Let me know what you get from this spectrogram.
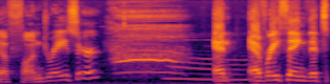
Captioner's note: gasping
